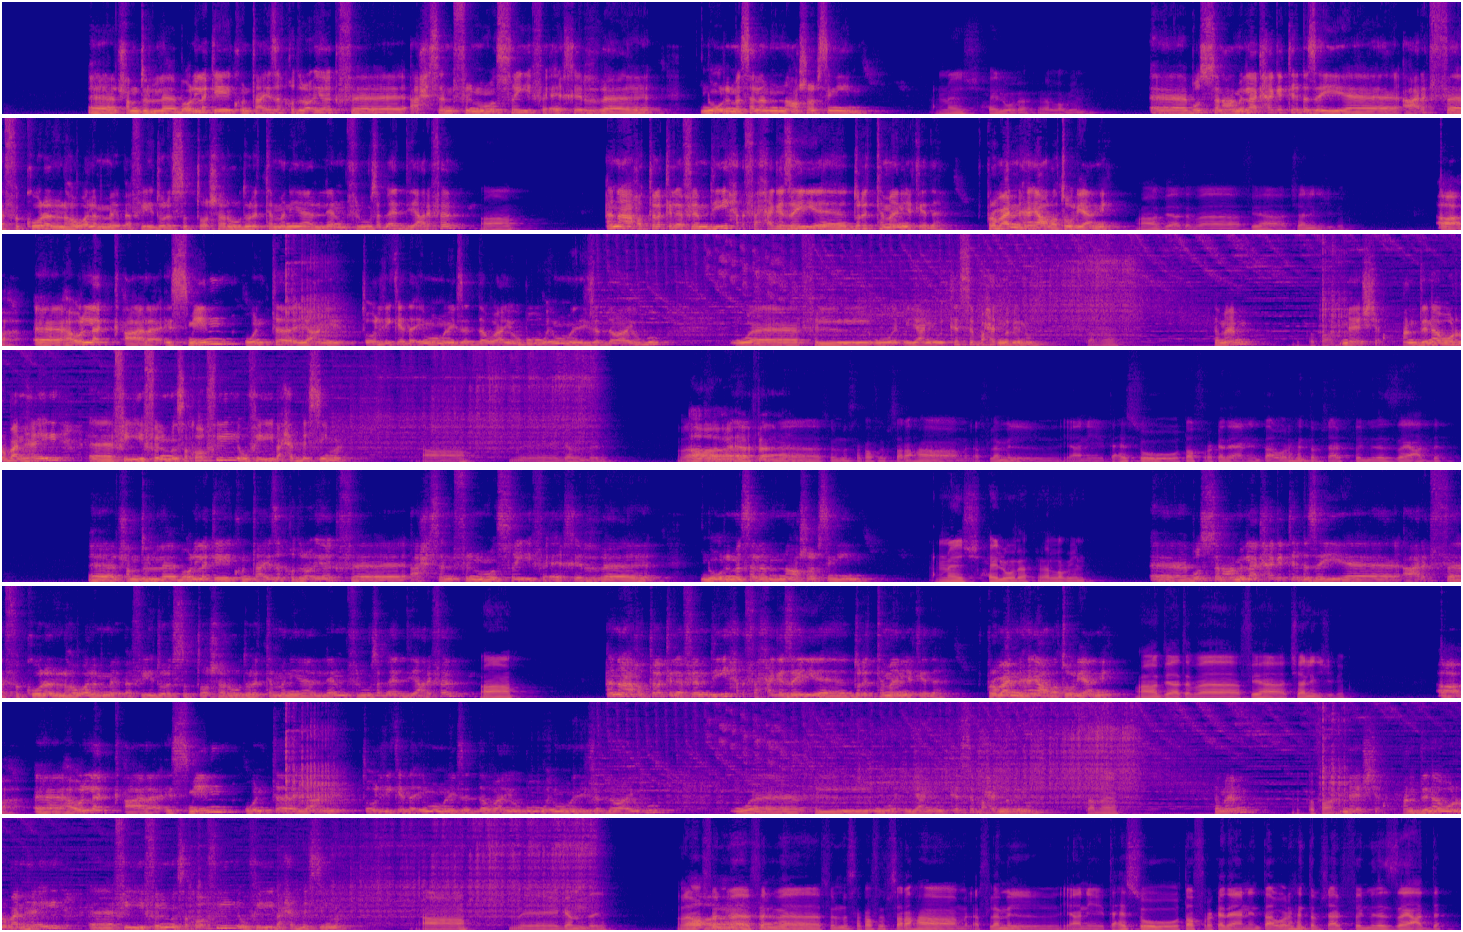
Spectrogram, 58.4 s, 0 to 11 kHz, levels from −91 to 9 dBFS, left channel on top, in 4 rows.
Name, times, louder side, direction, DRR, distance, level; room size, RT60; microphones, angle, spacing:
voice 1, 0.9-6.5 7.0-8.6 11.5-19.2 20.6-24.0 24.4-25.7 28.9-36.2 36.5-39.6 41.3-41.7 42.6-47.2 50.6-51.7, left 3 dB, 85° left, 0.8 m, -32 dB
voice 2, 9.3-10.9 19.4-19.7 25.9-28.0 40.0-40.4 42.1-42.6 47.9-48.5 48.8-49.8 50.5-58.2, right 5 dB, 50° right, 0.4 m, -38 dB
sound 1, 32.0-40.6 42.1-49.7, right 2 dB, ahead, 1.2 m, -46 dB
sound 2, 35.1-47.6, left 1 dB, 40° left, 1.8 m, -50 dB
11.0 x 5.5 x 3.3 m
head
